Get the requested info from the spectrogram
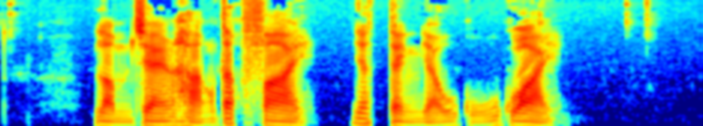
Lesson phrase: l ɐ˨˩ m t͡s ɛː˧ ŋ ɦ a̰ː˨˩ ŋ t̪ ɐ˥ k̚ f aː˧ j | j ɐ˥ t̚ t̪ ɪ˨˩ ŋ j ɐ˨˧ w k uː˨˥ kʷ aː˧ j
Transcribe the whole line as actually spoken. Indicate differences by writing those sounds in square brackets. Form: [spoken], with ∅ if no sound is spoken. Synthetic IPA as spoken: l ɐ˨˩ m t͡s ɛː˧ ŋ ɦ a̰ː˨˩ ŋ t̪ ɐ˥ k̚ f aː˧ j | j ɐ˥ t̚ t̪ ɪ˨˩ ŋ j ɐ˨˧ w k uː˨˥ kʷ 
